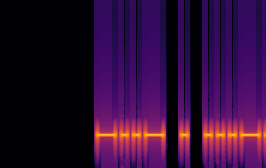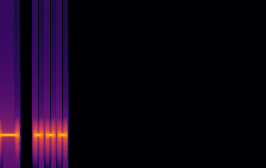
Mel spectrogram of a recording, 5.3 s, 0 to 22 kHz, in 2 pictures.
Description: Morse code, heard as a keyed tone, about 21 wpm, 700 Hz. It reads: XE3S
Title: DXCC-100 Call Signs - 4 Characters - 20wpm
